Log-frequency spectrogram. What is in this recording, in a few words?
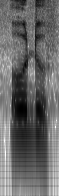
"oDu", Andamanese; mud, white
